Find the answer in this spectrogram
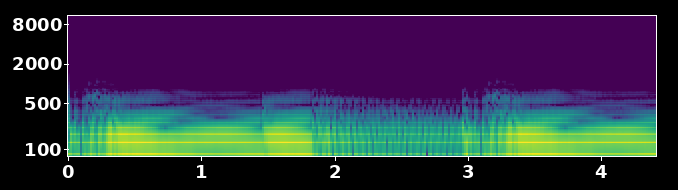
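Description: Electric bass guitar playing a slow, unaccompanied bass line: long held low notes alternating with short notes that slide up the neck, repeating in a steady pattern.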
